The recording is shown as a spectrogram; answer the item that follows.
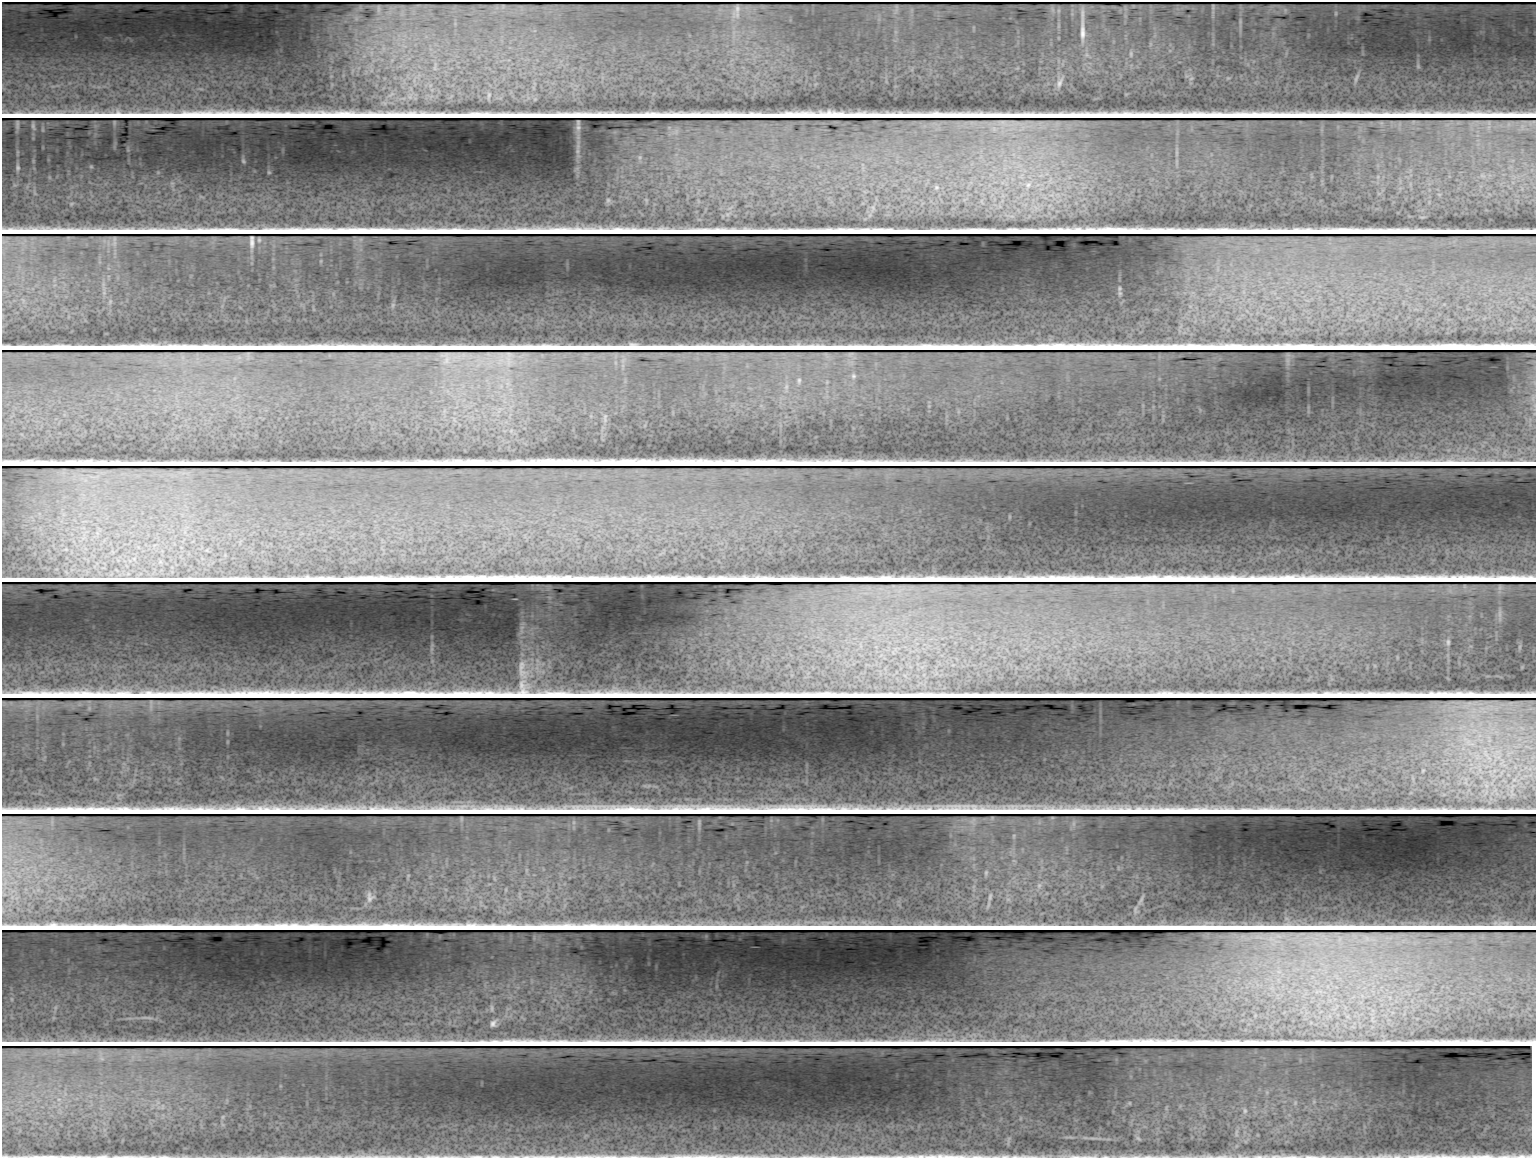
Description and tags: Ocean sounds on the East coast.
